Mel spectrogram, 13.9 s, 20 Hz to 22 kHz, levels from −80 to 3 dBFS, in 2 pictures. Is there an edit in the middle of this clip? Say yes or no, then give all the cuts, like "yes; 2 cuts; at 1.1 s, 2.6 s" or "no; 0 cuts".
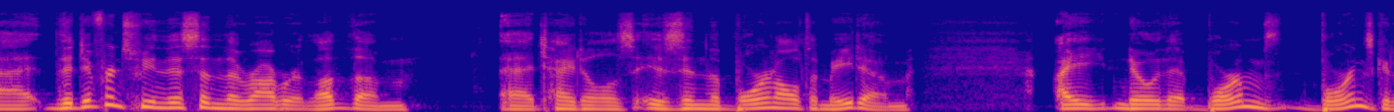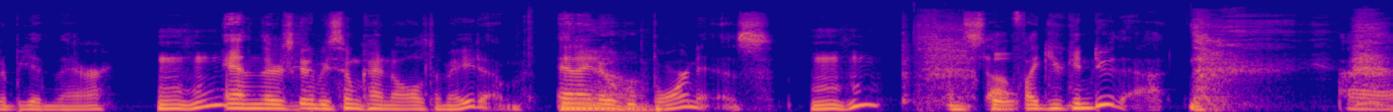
no; 0 cuts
